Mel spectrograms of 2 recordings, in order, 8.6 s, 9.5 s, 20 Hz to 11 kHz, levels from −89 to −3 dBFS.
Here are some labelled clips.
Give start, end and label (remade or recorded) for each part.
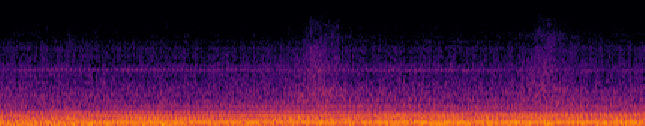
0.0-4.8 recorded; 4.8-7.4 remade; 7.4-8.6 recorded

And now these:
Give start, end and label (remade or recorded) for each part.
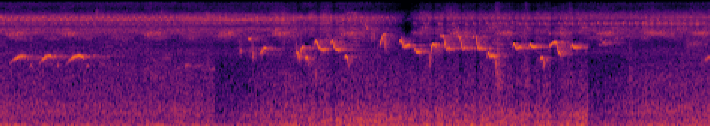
0.0-2.4 recorded; 2.4-4.4 remade; 4.4-8.6 recorded; 8.6-9.5 remade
